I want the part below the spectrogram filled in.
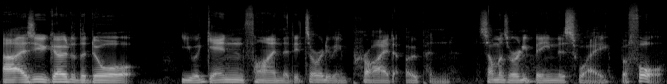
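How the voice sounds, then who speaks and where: A man's voice: low voice, fairly even intonation, normal speed. A man acting as game master, narrating an improvised tabletop game and describing scenes to players.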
